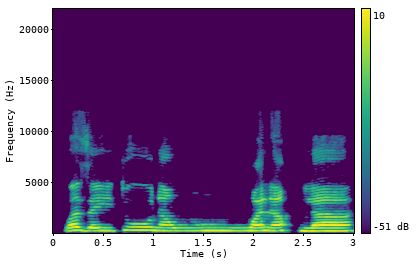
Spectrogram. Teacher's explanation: وزیتونا ونخلا ادغام ناقص ہے، وہاں پہ کوئی نشان نہیں لگا ہے، پھر بھی آپ مرج کریں گی کیونکہ اس سے پہلے تنوین ہے، اور ناقص مرج کریں گی یعنی نون غنہ کی آواز باقی رکھیں گی. نخلا خو ہیوی، نا اور لا سیدھا.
